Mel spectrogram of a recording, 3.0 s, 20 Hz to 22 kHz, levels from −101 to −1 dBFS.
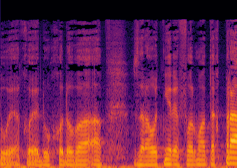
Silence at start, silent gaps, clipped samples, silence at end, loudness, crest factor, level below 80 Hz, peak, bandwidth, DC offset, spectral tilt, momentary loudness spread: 0 s; none; under 0.1%; 0 s; -26 LUFS; 20 dB; -38 dBFS; -6 dBFS; 13.5 kHz; under 0.1%; -7 dB/octave; 6 LU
